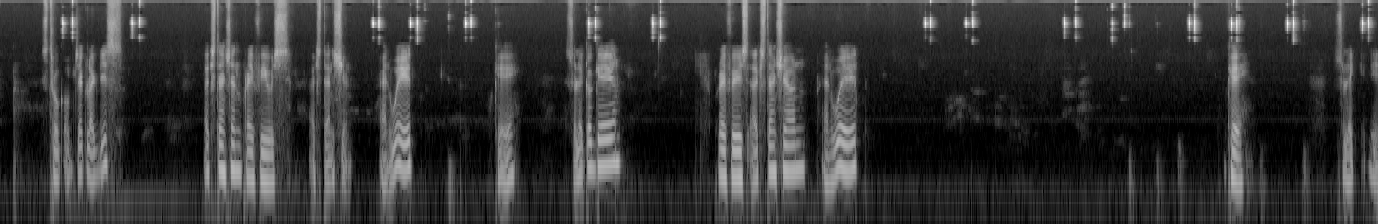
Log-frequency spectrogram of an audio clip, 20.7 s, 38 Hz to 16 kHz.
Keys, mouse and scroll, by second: 0.9 click, 1.9 click, 5.6 click, 6.1 click, 6.9 shift+click, 8.8 click, 9.8 click, 13.8 click, 14.5 click, 15.9 click, 16.6 ctrl+click, 17.0 ctrl+scroll down 2, 17.8 click, 18.4 click, 19.3 shift+click, 20.4 shift+click.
